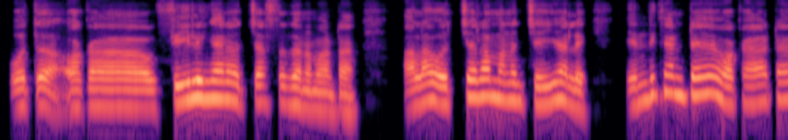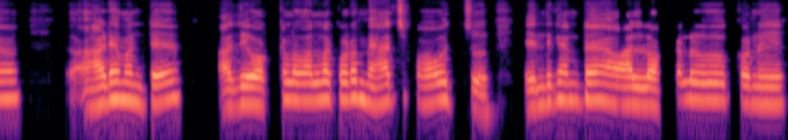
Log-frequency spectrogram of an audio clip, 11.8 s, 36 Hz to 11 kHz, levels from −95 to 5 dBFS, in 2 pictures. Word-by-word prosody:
ఒత 150 - -4 0.3
ఒకా 145 +1 -2 0.5
ఫీలింగని 200 +3 +5
ఒచ్చేస్తదనమాట. 155 -6 -2 0.5
అలా 155 +6 +2
ఒచ్చేలా 215 +5 +2
మనం 185 -1 -2
చెయ్యాలి. 160 -3 0 0.4
ఎందుకంటే, 230 +4 0 0.2
ఒక 160 - -6
ఆట 175 +2 -7 0.8
ఆడామంటే, 175 -1 +3 0.5
అది 145 +3 -1
ఒక్కళ్ళ 190 +5 -2
వల్ల 185 +1 +1
కూడా 200 +2 +2
మ్యాచ్ 175 +5 0
పోవచ్చు. 170 +1 -2 0.4
ఎందుకంటే, 185 +4 0 0.2
ఆళ్ళొక్కలూ 160 +5 0 0.3
కొన్ని 160 -1 -1
175 Hz, 105 wpm, -23 LUFS, 155-195 Hz, 0.8 s, ఫీలింగని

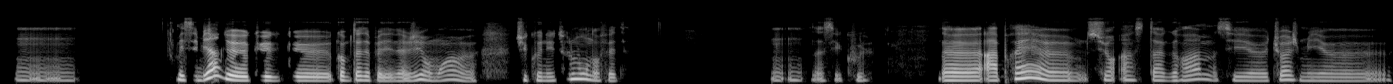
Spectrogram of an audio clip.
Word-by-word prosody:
Mmh, 200 - -9
mmh, 190 -1 -8
mmh. 180 - -16 1.0
Mais 210 - +4
c'est 195 -1 -5
bien 305 - +8
que 200 - +8
que 180 -1 +1
que 175 -2 +2
comme 190 -3 0
toi 200 - +3
tu 190 - +2
as - - -3
pas - - -1
déménagé 85 - 0
au 190 - -1
moins, 185 -1 -4
heu, - - -9 0.4
tu 200 - -4
connais 175 -1 -4
tout 240 - -12
le 250 - +4
monde 245 -3 +3
en 175 - -2
fait. 165 -2 -6 1.5
Mmh, - - -8
mmh 200 -3 -8
ça - - -7
c'est - - -9
cool. - - -11 0.7
Heu, 185 0 +5
après, 275 +10 +4 0.3
heu, - - -11
sur 205 - -3
Instagram, 195 +3 -4
c'est, 180 -4 -6
heu, 175 0 -3
tu - - -8
vois, 215 0 +1
je 205 -2 -7
mets, 175 -1 -7
heu, 165 +4 -7
185 Hz, 180 wpm, -21 LUFS, 175-210 Hz, 1.5 s, bien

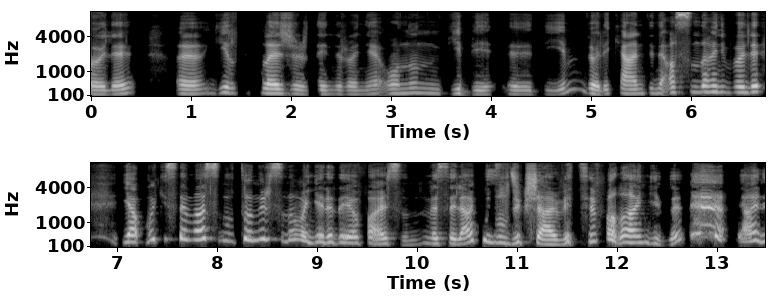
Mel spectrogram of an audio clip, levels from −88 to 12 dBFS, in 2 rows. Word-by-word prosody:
böyle 150 +4 -2 0.4
eee 160 -1 0 0.2
guilty 195 -3 -5 0.2
pleasure 165 -4 +1
denir, 150 -1 -10
hani, 150 +2 -10
onun 175 0 -11
gibi, 145 -4 -11
eee, 145 -2 -10
diyeyim 175 - -15
böyle 155 +1 0
kendini 170 +2 -3
aslında, 210 +2 +3
hani, 215 -2 -5
böyle 210 +2 +2 0.4
yapmak 360 +8 0
istemezsin 370 -2 +3
utanırsın 355 +3 -1
ama 175 -2 -2
gene 255 +1 -1
de 245 - -3
yaparsın 200 -7 0
mesela 200 +3 +1
Kızılcık 240 - -3
Şerbeti 175 +10 +2
falan 245 -2 +3
gibi 365 - -6 0.6
yani, 310 - 0
200 Hz, 125 wpm, -18 LUFS, 165-250 Hz, 0.6 s, aslında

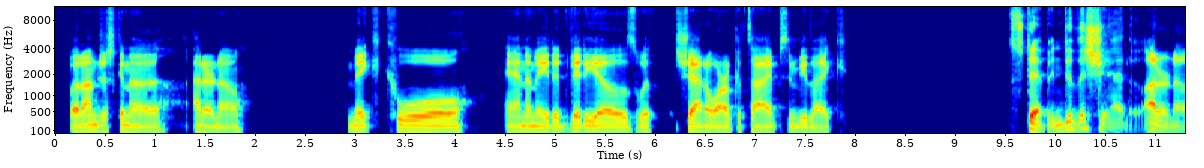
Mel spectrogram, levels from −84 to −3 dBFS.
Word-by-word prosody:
but 95 - +1
I'm 105 +1 +2
just 100 +1 -4
gonna, 90 -5 -3 0.2
I 95 - -3
don't 90 -2 -1
know 85 0 -6 1.0
make 95 -1 -1
cool 95 -3 0 0.4
animated 95 -1 0
videos 95 -2 +2
with 90 -1 -5 0.2
shadow 95 -1 +3
archetypes 90 -1 -1
and 90 - -8
be 90 +1 0
like 90 -1 -5 1.6
"Step - - +4
into 105 +10 -4
the 145 +2 -2
shadow." 325 - +3
I - - +6
don't - - 0
know. - - -4
95 Hz, 125 wpm, -25 LUFS, 90-95 Hz, 1.6 s, I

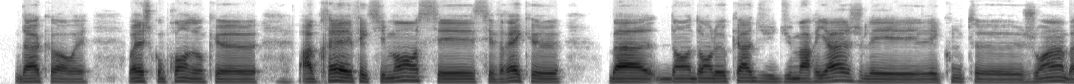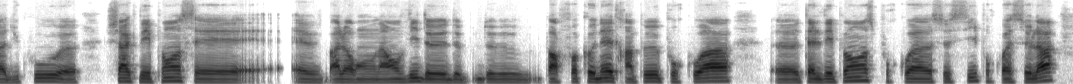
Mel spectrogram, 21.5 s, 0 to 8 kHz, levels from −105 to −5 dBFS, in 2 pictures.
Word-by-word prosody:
D'accord, 105 -2 0
ouais. 95 -1 -5 0.4
Ouais, 115 +2 +5
je 115 - -10
comprends 120 +3 -1
donc, 100 -1 -3
heu, 95 -1 0 0.4
après 120 +6 +5
effectivement 120 +4 +1
c'est 100 -6 0
c'est 100 +1 -7
vrai 120 +6 +2
que, 100 -3 0 0.5
bah, 105 -1 +7
dans 105 +1 -1
dans 110 +1 +1
le 110 0 +2
cas 120 +2 +2
du 105 -3 -7
du 105 +1 -7
mariage, 110 +4 +2
les 95 -1 -1
les 95 -2 -2
comptes, 105 +1 -11
heu, 90 -2 -3
joints, 110 +8 +1
bah, 95 -6 0
du 90 +1 -10
coup, 115 -1 -2
heu, 90 0 -1 0.3
chaque 115 -1 0
dépense 120 +4 -1
est 95 - -3 0.3
est 95 -2 -4
alors 95 -1 0
on 95 0 -4
a 90 - 0
envie 95 +5 0
de 95 -3 +1
de 90 +1 -3
b 85 - -10
de 95 -1 -5 0.3
parfois - - +1
connaître 115 +3 +2
un 95 - -1
peu 115 +4 0
pourquoi, 115 +4 +3 0.4
heu, 90 0 -2
telle 100 +2 0
dépense, 130 +8 +1
pourquoi 100 -3 -1
ceci, 100 +6 -8
pourquoi 100 -4 -4
cela. 110 +9 +3
100 Hz, 150 wpm, -23 LUFS, 95-115 Hz, 0.5 s, bah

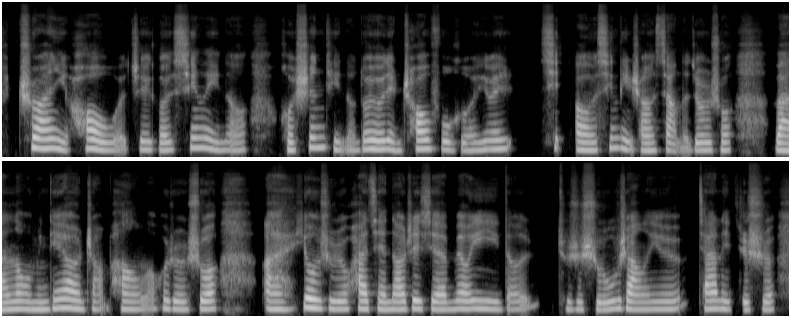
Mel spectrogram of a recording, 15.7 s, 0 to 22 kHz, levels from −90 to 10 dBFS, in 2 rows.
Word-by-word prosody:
吃 - - 0
完 245 -1 +7
以 210 -3 0
后 225 +1 +3
我 195 - -4
这 210 -2 -4
个 195 -1 -2
心 255 +5 -3
里 235 -4 0
呢 200 0 -6 0.3
和 200 - -1
身 260 +5 0
体 220 -6 -5
呢 195 - -8
都 215 +1 0
有 220 -1 +5
点 210 -4 0
超 225 +3 +3
负 215 -3 -3
荷， 190 -1 -6
因 210 +2 -2
为 225 +2 -2 0.3
心 245 - -7
呃， 200 -2 +2
心 255 +5 -5
理 225 -4 -2
上 190 0 0
想 190 -1 -3
的 - - -9
就 195 -1 -1
是 195 - 0
说- 200 0 -4 0.4
完 190 -1 +4
了， 200 - +3
我 195 - +1
明 190 0 0
天 220 +3 +1
要 220 -2 +5
长 195 -1 -5
胖 195 -1 -2
了， - - -7
或 210 0 -3
者 195 -2 0
说- 200 +1 +2 0.4
唉， 195 -2 0
又 230 -3 +7
是 200 -2 0
花 205 0 +2
钱 195 -2 -1
到 195 0 +3
这 205 +1 +2
些 195 -2 +1
没 190 +2 -3
有 205 -1 +3
意 205 -1 0
义 - - -2
的 190 +3 -6 0.3
就 195 - -8
是 195 -1 -4
食 185 - 0
物 190 +3 +1
上， 195 -3 +2
因 195 +1 -2
为 205 - -5
家 210 0 +2
里 200 -1 -1
就 190 - -5
是 185 0 -3
200 Hz, 260 characters per minute, -20 LUFS, 195-215 Hz, 0.4 s, 完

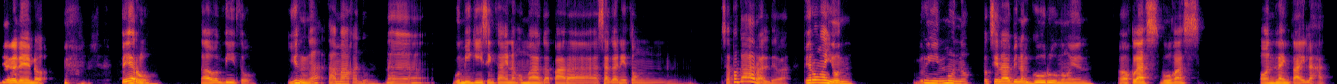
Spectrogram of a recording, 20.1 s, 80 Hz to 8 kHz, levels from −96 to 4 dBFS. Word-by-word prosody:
ganun, 140 0 +4
eh, 110 -1 +7
'no? 110 +1 +1 1.2
Pero, 125 - +3 0.6
tawag 135 +1 +1
dito, 105 -8 -3 0.5
'yun 175 -12 +3
nga, 215 +10 -5
tama 170 +4 -3
ka 150 - -8
do'n 150 +2 -11
na 125 +3 -5 0.9
gumigising 115 +4 +2
tayo 120 0 -1
ng 115 -1 -3
umaga 105 -2 0
para 100 -1 -3
sa 100 - -1
ganitong 100 -1 -4 1.2
sa - - -6
pag-aaral, 335 +3 +1
'di - - -8
ba? - - -13 0.2
Pero 235 +4 +4
ngayon, 170 -7 +3 0.9
biruhin 210 -2 +1
mo 220 -3 +4
'no, 190 +1 -7 0.2
'pag 170 - -5
sinabi 165 -1 +3
ng 150 -4 +1
guro 145 -1 +3
mo 130 -1 -1
ngayon, 135 0 -4 0.5
"O 100 +1 +1
class, 120 -1 +4
bukas 115 +2 -1 0.9
online 105 +1 +2
tayo 100 -1 +1
lahat." 90 -5 -7
125 Hz, 120 wpm, -23 LUFS, 105-165 Hz, 1.2 s, eh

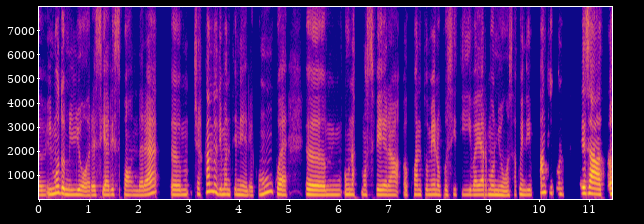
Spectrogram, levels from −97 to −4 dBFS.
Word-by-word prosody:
il 215 - +1
modo 250 0 +5
migliore 195 -3 0
sia 190 +1 -1
rispondere, 195 - -2 0.2
uhm, 195 0 -1
cercando 315 +8 +1
di 215 -6 -1
mantenere 195 -4 -3
comunque, 215 - +1 0.3
uhm, 195 -1 +3
un'atmosfera, 195 -2 -2
uhm, - - -6
quantomeno 200 -1 -3
positiva 195 +1 -7
e 195 - 0
armoniosa, 195 -2 -1
quindi 195 -1 -3
anche 290 -3 +1
con 225 -1 -7 0.4
esatto, 235 -3 +7
200 Hz, 110 wpm, -23 LUFS, 190-210 Hz, 0.4 s, esatto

